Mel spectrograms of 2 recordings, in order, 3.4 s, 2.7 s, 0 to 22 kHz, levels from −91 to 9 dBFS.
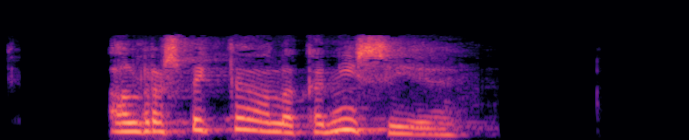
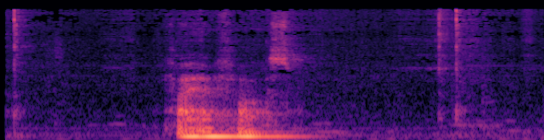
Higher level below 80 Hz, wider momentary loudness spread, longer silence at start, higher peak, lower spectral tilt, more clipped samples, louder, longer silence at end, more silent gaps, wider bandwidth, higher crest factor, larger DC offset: second, -64 dBFS vs -52 dBFS; second, 13 LU vs 19 LU; first, 0.55 s vs 0.05 s; about the same, -2 dBFS vs -4 dBFS; second, -3.5 dB/octave vs -7 dB/octave; neither; about the same, -16 LUFS vs -17 LUFS; first, 1.15 s vs 0.4 s; neither; second, 8 kHz vs 17 kHz; about the same, 16 dB vs 16 dB; neither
